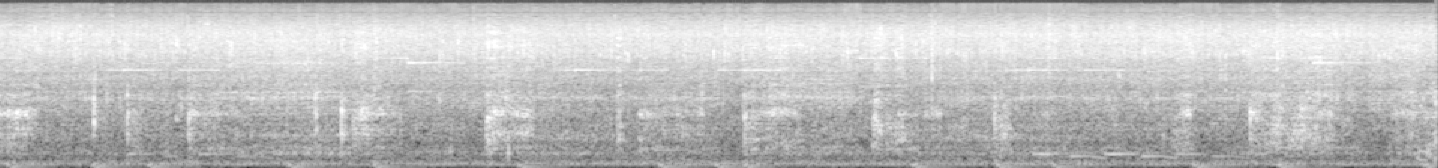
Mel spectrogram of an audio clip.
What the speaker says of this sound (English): As you stir, as you prepare your candle wax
